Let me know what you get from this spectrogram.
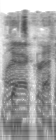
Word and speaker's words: Dacher: Dacher Keltner.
